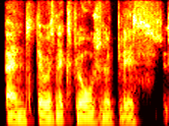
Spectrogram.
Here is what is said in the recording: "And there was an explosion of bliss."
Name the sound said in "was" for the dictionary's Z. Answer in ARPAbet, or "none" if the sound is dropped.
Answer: Z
